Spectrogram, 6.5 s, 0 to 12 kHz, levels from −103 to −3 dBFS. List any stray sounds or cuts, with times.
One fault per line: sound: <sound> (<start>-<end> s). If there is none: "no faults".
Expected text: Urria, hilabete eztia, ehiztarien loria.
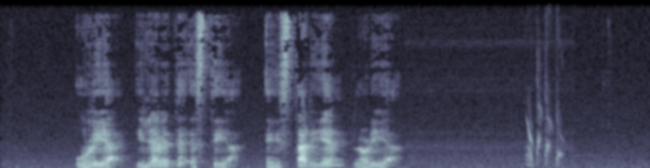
sound: chirp (5.2-5.7 s)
